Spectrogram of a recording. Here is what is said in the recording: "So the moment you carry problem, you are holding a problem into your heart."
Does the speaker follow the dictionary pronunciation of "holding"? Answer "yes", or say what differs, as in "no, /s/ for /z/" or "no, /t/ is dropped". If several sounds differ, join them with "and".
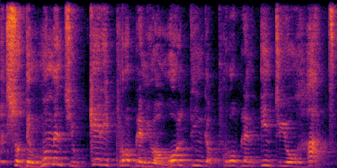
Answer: yes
